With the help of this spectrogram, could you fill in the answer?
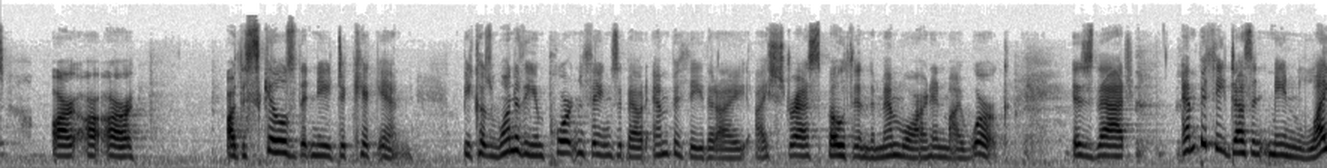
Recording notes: on stage at the 2021 festival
